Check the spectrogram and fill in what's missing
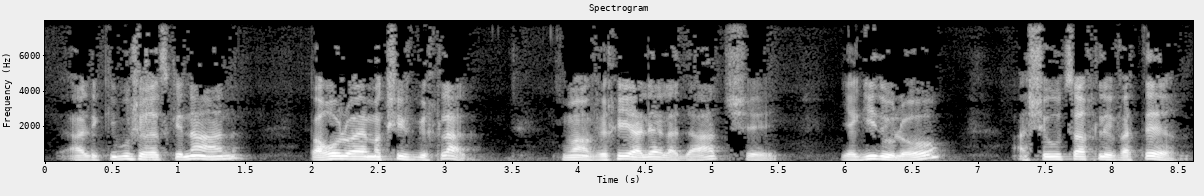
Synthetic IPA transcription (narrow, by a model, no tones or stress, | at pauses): a̰lkibuʃeʁet͡skenan | paʁuloajamakʃivbiχla̰l | klomaʁveχijaalealad̪aːt̪ʃe | jaɡid̪ulo̞ | a̰ʃeut͡saʁiχle̞vat̪e̞ʁ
